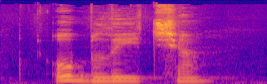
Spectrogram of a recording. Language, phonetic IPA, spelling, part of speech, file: Ukrainian, [ɔˈbɫɪt͡ʃʲːɐ], обличчя, noun, Uk-обличчя.ogg
- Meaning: 1. face 2. character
